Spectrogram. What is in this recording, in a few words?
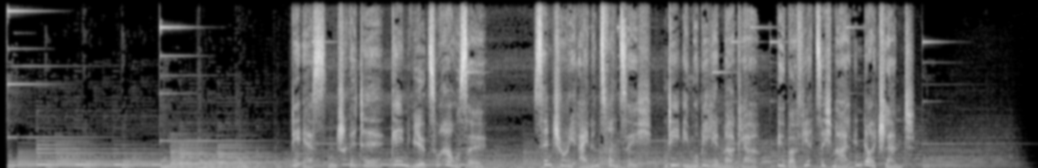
Advert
